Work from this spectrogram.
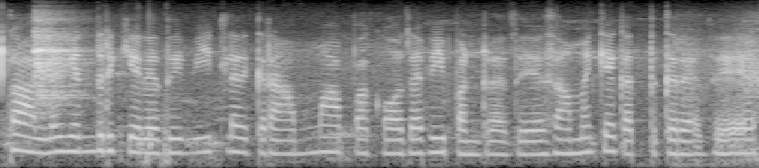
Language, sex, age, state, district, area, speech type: Tamil, female, 30-45, Tamil Nadu, Nagapattinam, rural, spontaneous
